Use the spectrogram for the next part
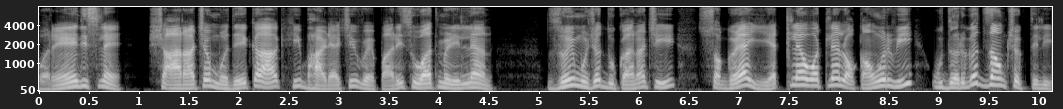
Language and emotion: Goan Konkani, happy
